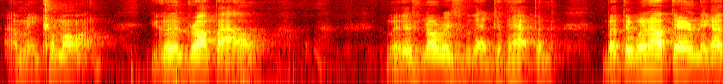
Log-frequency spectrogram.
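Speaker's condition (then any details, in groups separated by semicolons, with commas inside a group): Cerebral palsy; power wheelchair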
